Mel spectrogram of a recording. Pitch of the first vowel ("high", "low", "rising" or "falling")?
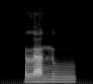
high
